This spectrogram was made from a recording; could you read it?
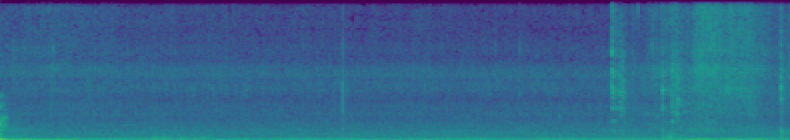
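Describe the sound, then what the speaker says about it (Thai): Snail curry with fish sauce being stir-fried in a pan, a soft continuous sizzle with occasional scrapes and light clinks of utensil against metal, fairly quiet and without talk. "ผัดให้เข้ากันค่ะ หอยนะคะจะตัวใหญ่ เราก็ผัดให้นานหน่อยนะคะ"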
